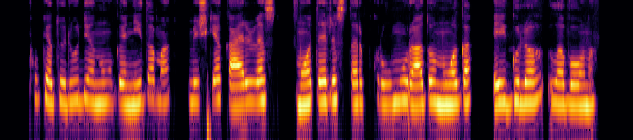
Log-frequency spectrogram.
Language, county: Lithuanian, Vilnius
